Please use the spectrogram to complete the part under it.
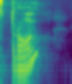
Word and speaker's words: Theron: Charlize Theron. That's how you say her last name, you guys. She's Afrikaans, yo.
